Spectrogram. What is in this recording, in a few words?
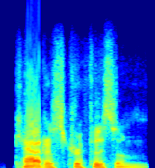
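"catastrophism", American English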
